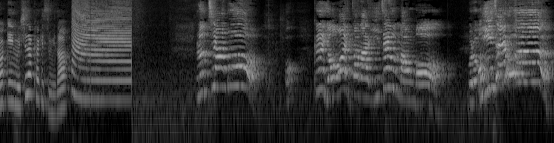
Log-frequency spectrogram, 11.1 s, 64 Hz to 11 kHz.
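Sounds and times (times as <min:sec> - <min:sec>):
buzzy horn-like tone: 0:01.4 - 0:02.8
woman's loud voice: 0:04.0 - 0:08.8, 0:09.4 - 0:11.0.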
